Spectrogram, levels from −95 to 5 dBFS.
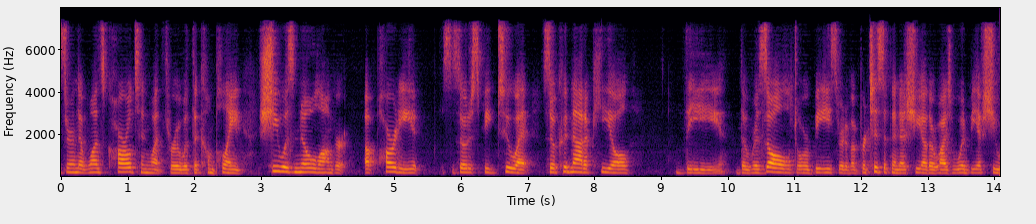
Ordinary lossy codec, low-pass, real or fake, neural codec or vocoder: AAC, 48 kbps; 7.2 kHz; fake; codec, 16 kHz, 0.7 kbps, FocalCodec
